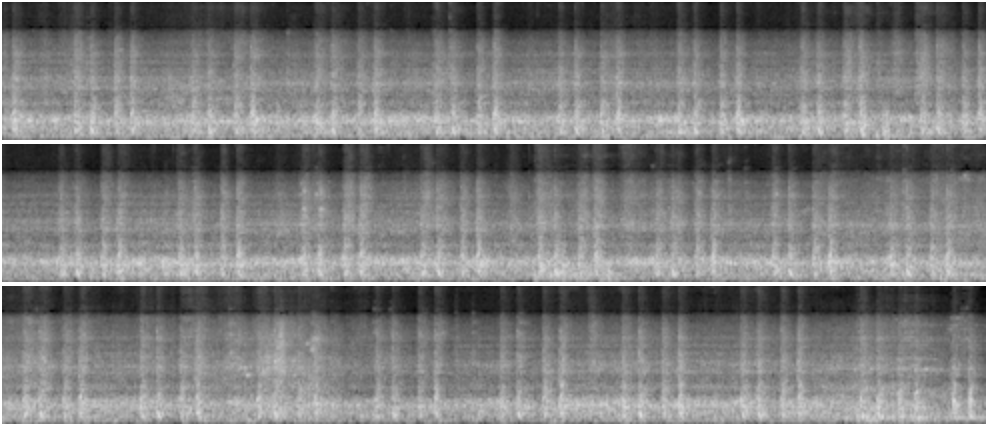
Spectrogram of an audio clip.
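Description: Long freight train of covered goods wagons rolling past at close range, its wheels clattering over the rail joints in a loud, dense, steady clickety-clack. Near the end the guard's brake van passes and the sound falls away sharply.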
